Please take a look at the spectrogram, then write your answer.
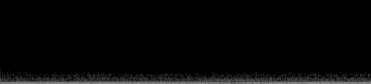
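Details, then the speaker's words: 2021 Maruti Brezza petrol, 50,000 km, after engine overhaul for suspected bent connecting rod: very faint, smooth low hum with no knocks, shakes or rattles, even the panel that used to vibrate stays still; quiet, healthy idle. "नहीं तो इसकी पत्ती vibration करने लगती है यह तक भी नहीं कर रहा मतलब इतना शांत हो गया"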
